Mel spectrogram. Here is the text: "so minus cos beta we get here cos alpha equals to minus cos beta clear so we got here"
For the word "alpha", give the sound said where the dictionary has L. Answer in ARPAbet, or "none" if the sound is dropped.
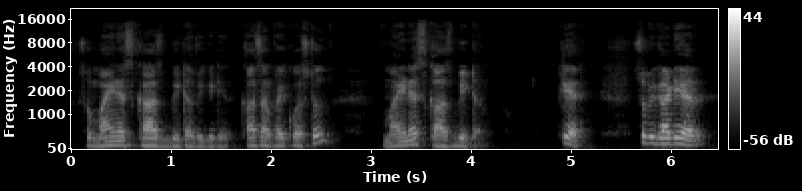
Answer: none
